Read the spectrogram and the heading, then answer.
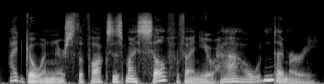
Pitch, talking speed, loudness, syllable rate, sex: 110 Hz, 260 wpm, -18 LUFS, 5.9 syllables/s, male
